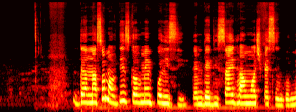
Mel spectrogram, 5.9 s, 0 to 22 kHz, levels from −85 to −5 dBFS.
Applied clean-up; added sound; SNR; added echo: none; none; none; none.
